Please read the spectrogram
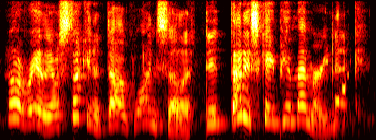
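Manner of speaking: reading game dialogue in character voices; voicing game characters. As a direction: act out each character in turn.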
